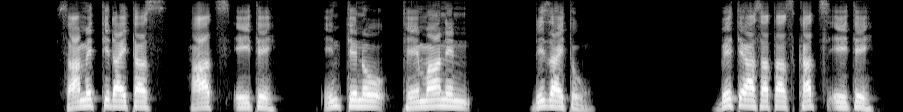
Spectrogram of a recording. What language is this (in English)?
Gamo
